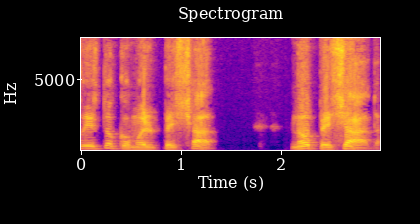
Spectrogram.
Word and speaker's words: Peshat: Peshat, así más o menos se pronuncia.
